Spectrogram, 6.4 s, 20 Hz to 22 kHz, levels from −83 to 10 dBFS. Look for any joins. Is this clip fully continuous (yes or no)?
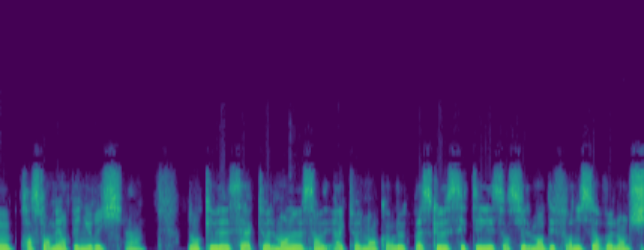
no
